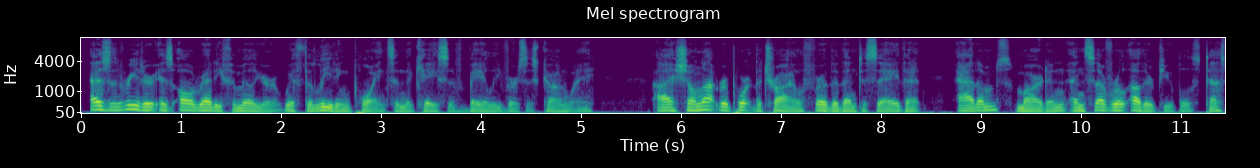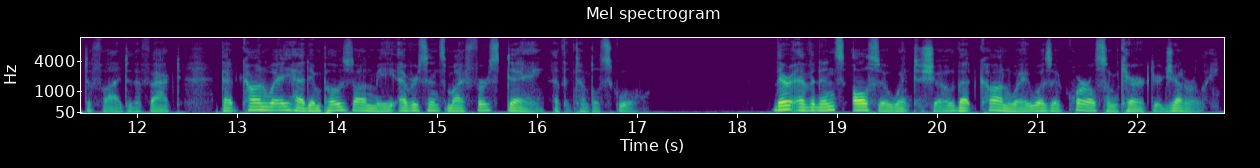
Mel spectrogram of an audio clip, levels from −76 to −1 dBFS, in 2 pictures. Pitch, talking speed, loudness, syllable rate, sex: 120 Hz, 175 wpm, -19 LUFS, 5.3 syllables/s, male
